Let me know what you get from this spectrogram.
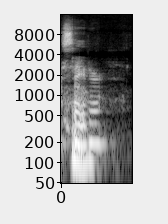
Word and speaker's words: satyr: Is it satyr? – Yeah, a satyr. – I see that Y and I'm like, man, I could pronounce that all kinds of ways. – In the lyrics to Disney's Hercules, he says a satyr, so that's how I know.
